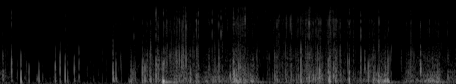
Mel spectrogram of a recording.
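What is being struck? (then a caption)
Thin plastic film over a microphone head. Furry puppet hands crumple and crinkle thin clear plastic film wrapped over a microphone head. It starts as sparse, sharp crackling ticks, then builds into dense, continuous crunchy rustling with a heavy low-end thump and only faint highs.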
